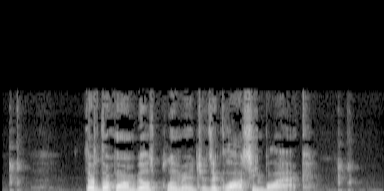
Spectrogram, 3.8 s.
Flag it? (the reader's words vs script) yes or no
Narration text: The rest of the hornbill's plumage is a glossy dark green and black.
yes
